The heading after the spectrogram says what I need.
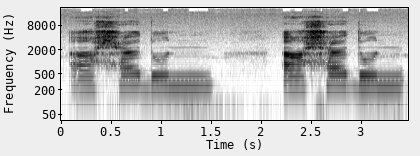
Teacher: ح زبر ح، اح، دال دو پیش دن، احدن، احدن۔ ح کی ادائیگی وسط حلق سے ہوتی ہے، یعنی حلق کا درمیان والا حصہ، اس کو احدن نہیں پڑھنا، ایسا پڑھنے سے غلطی ہو جائے گی۔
